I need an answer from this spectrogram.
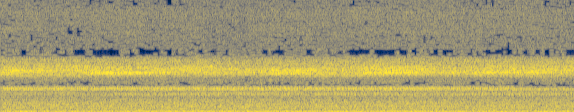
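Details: Night-time cricket chorus in autumn, Blue Ridge Mountains, above a gentle stream: constant high, pulsing shimmer in two bright bands, unbroken, accompanied by a faint low hum and smooth broadband rush.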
